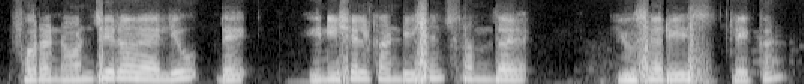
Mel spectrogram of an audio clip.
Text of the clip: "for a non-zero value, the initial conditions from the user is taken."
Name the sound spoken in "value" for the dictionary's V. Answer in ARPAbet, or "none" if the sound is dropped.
V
